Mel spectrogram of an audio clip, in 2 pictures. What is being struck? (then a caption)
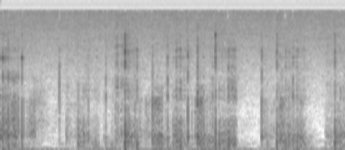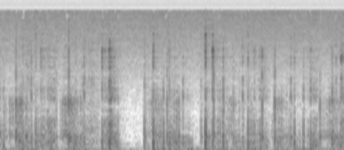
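Wooden paddle hairbrush back. A wooden paddle hairbrush lies flat on a blanket while both hands scratch its wooden back with their fingernails. The result is a quiet, dense stream of dry scratching and tapping over a soft low rumble, with brief pauses in between.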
